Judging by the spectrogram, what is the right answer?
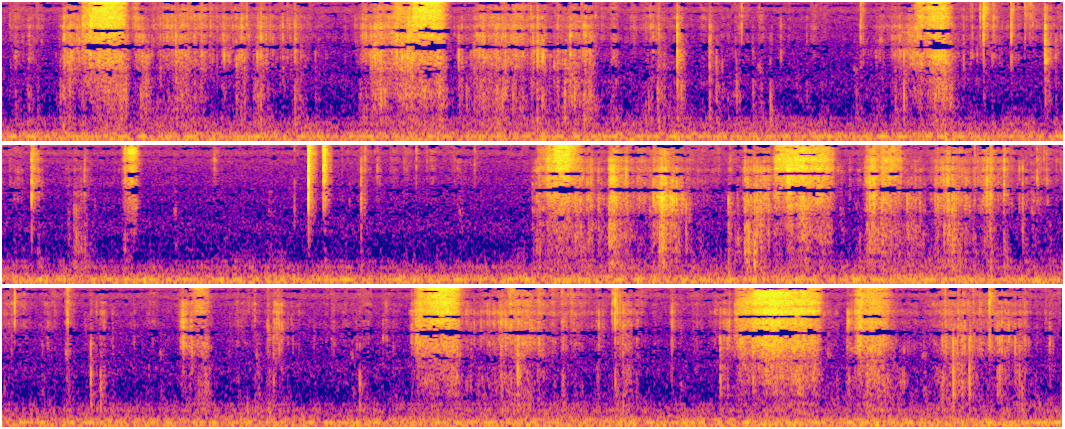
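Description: Hands squeezing and crushing loose powdered gym chalk and cornstarch: about seven short, soft crunches a few seconds apart, with faint rubbing between them. A steady low hum runs underneath.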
